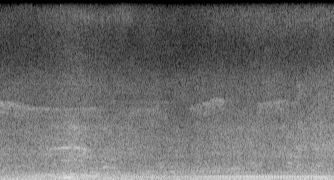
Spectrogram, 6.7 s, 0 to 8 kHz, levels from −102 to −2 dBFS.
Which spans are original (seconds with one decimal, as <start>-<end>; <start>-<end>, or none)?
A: 0.0-2.2; 3.5-6.7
